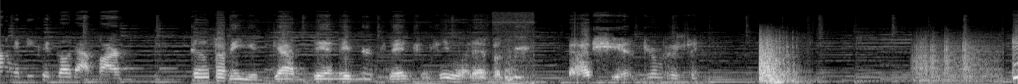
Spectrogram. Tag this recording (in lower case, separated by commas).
music, conversation, speech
